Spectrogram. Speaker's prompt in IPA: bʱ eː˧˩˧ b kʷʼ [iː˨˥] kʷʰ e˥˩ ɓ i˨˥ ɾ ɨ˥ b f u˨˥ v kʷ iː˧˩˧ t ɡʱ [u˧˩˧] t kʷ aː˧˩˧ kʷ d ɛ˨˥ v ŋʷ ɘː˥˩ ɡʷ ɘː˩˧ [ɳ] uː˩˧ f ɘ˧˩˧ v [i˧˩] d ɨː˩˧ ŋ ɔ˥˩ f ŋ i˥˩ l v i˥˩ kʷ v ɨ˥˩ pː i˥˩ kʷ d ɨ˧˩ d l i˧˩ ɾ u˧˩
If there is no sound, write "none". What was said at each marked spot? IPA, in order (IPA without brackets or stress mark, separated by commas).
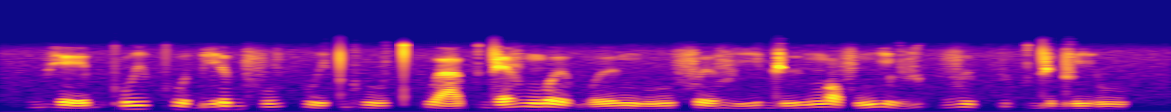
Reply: iː˥, uː˧˩˧, ŋ, i˩˧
